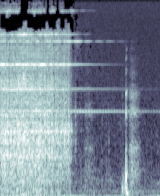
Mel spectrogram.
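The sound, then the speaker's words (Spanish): A telephone bell rings in a steady, bright trill for about a second and then stops. Afterward a single short click or knock is heard in the quiet. “Déjelo, no lo coja. Pero está sonando. Alguien está llamando.”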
